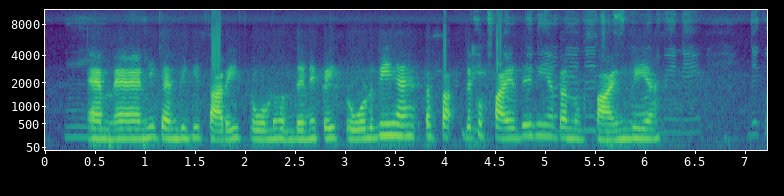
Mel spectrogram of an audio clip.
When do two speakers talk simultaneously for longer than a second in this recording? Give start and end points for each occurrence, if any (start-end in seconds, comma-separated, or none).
4.2-6.1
